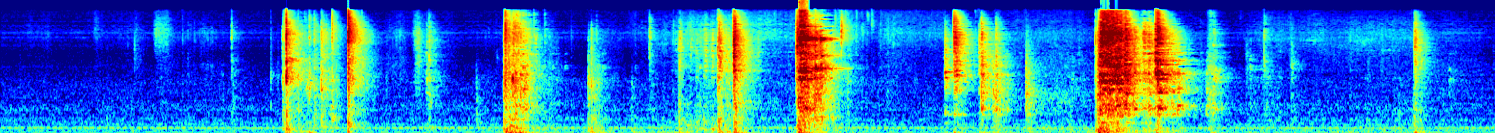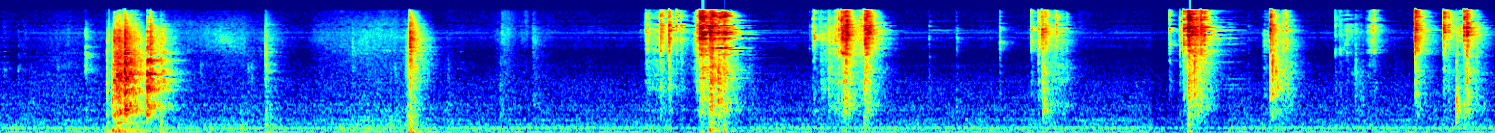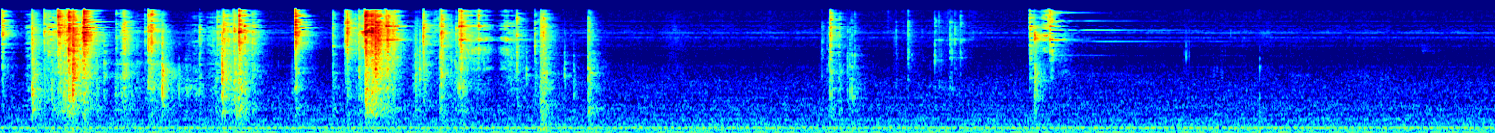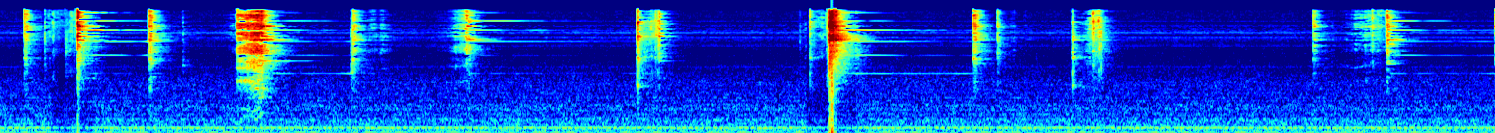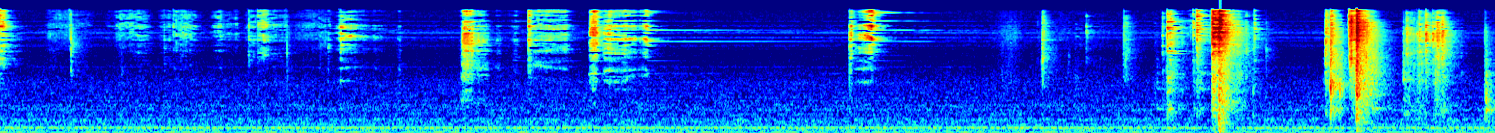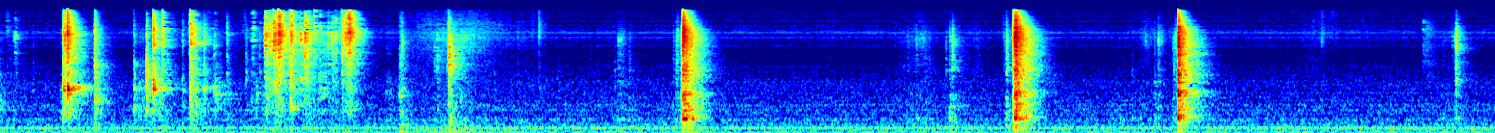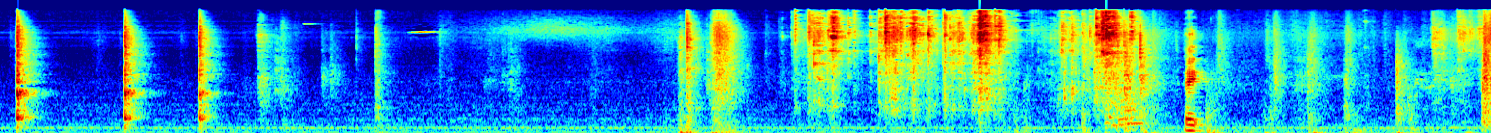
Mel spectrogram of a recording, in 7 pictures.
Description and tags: opening the dishwasher and rattling some dishes for sounds for my stop-motion.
